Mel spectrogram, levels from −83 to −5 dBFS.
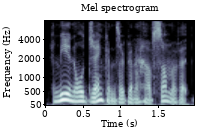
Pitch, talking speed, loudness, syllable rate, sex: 160 Hz, 360 wpm, -17 LUFS, 8.0 syllables/s, female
